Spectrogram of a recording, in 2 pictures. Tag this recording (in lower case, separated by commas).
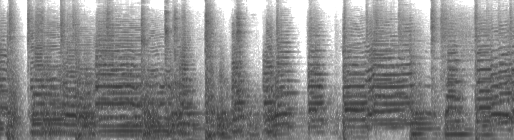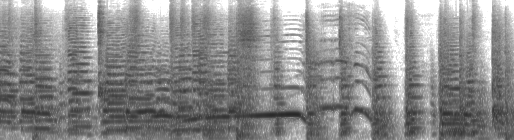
orchestra, music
